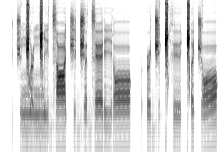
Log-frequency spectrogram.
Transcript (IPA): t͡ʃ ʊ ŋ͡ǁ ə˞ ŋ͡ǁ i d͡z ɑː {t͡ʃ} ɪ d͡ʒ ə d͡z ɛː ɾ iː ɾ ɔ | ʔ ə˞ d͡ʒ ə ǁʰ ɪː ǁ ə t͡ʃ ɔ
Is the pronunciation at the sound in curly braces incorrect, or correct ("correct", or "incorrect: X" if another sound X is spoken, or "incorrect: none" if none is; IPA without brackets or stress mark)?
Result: correct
